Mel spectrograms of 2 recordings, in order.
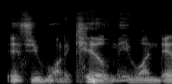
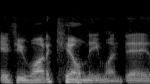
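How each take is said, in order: First: It sounds sinister and evil. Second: It sounds annoyed and matter-of-fact.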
